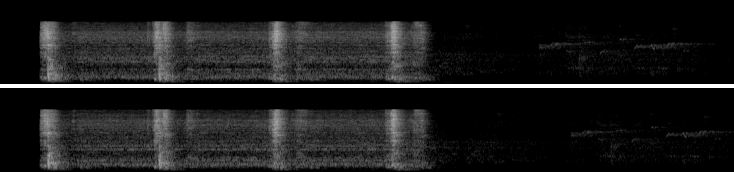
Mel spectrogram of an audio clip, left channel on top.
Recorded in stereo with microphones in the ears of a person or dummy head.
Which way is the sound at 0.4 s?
Centre (ahead or behind).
